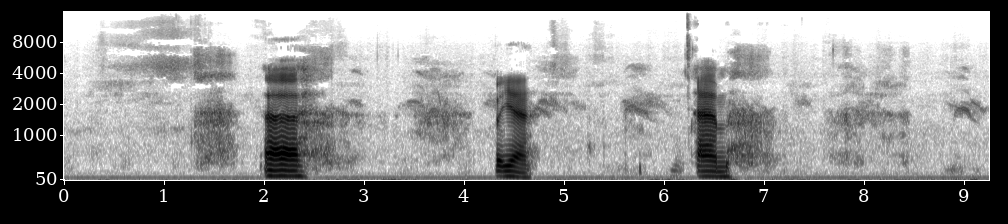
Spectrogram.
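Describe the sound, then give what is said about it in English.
Three loud, harsh squawks from a human voice imitating seagull calls, spaced about two seconds apart, with quieter talk running between them. “Because that's how seagulls sound. See? Tell me that's not how they sound. Because they definitely do.”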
